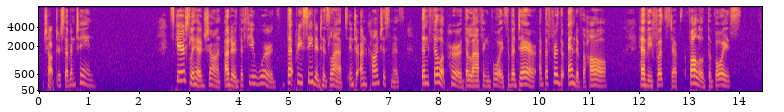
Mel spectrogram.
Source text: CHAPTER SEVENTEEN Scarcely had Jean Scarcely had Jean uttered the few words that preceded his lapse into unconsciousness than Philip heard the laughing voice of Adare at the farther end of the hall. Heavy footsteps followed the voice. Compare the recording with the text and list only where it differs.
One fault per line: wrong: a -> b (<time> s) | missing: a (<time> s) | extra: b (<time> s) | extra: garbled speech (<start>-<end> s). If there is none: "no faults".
missing: Scarcely had Jean (3.6 s)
